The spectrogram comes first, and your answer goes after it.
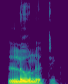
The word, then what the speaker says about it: lunatic: By that rule, it should have been lunatic, but this is an exception. There are 1 or 2 exceptions. I will tell you more about them. So, this is pronounced as lunatic.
